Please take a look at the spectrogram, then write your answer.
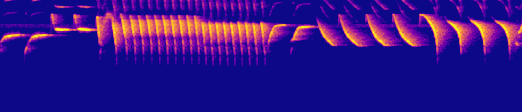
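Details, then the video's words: Spanish Timbrado canary song for training canaries: short rising whistles, a long rapid rattling trill, then slow repeated falling swoops about one per half second. "The Best Canary Sound !! Training Canaries To Diligent In Singing"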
